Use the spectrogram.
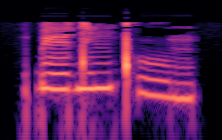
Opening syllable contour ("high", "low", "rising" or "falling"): high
